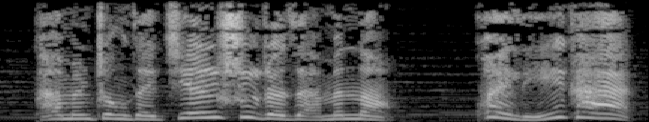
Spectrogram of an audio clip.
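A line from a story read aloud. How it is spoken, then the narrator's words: Quiet mumble. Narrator (Chinese): 他小声嘟囔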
